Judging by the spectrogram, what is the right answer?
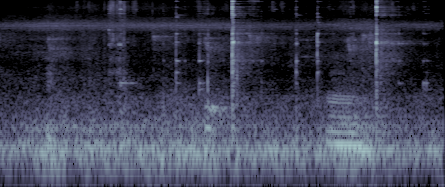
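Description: Combination wrench clinking against the metal body of an excavator's hydraulic piston pump while a fitting is worked loose: a few sharp metal clicks, the two loudest about three seconds in and near the end.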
